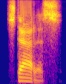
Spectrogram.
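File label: "statice", American English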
